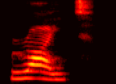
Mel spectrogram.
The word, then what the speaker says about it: Write: Write. W داخل این کلمه تلفظ نمیشه و معنی نوشتن میده.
